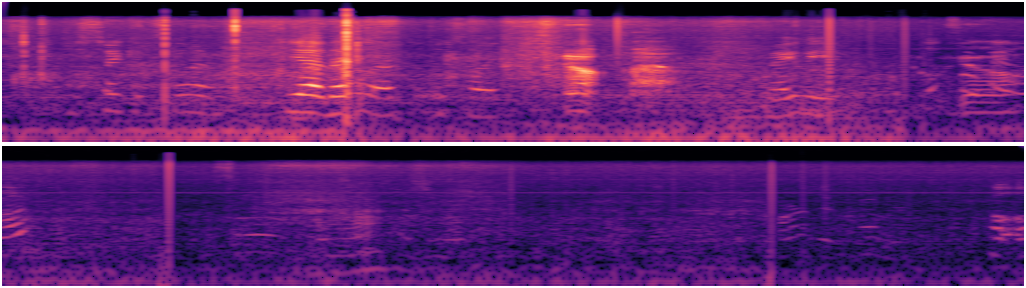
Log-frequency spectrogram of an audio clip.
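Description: Steady low rumble of a car's engine and tyres heard from inside the cabin while driving on a snow-covered road.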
